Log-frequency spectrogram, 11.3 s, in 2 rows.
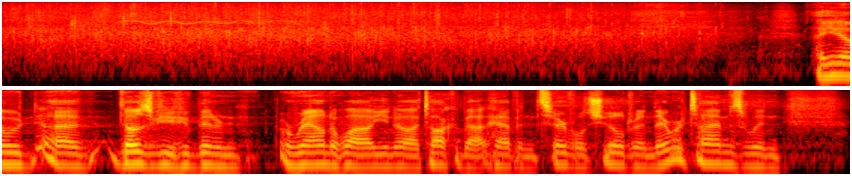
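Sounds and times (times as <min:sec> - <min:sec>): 
applause for graduates and families at a church service: 0:00.0 - 0:05.0
speech: 0:05.4 - 0:11.2.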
